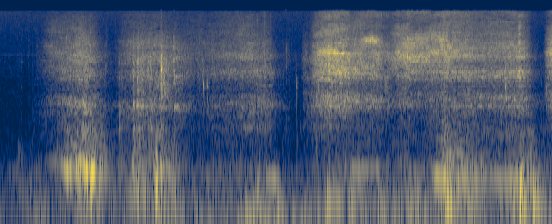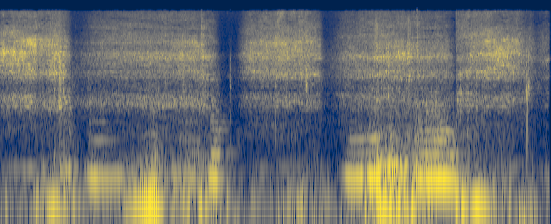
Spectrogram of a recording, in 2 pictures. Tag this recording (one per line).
bassy
creepy
rolling
heavy
sliding
dragged
gliding
dragging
